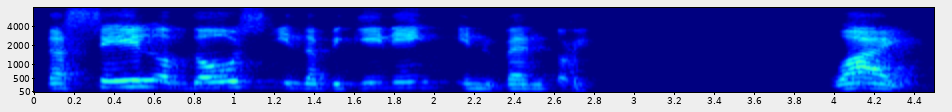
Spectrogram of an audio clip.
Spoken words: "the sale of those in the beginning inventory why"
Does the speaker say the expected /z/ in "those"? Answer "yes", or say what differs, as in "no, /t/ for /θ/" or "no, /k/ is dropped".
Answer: no, /s/ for /z/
